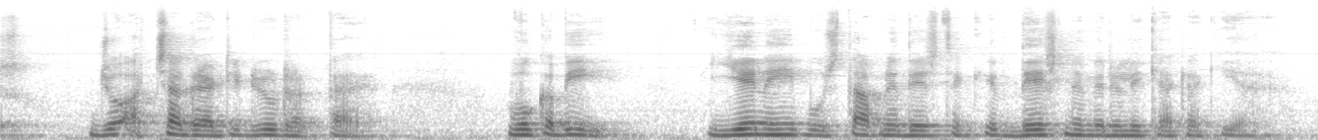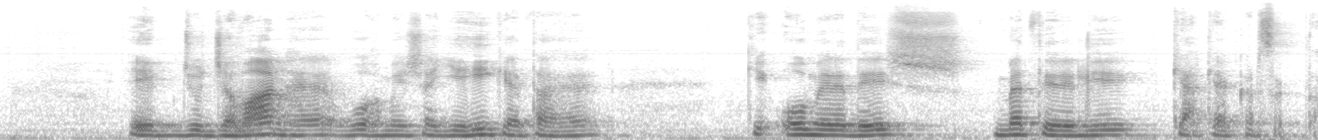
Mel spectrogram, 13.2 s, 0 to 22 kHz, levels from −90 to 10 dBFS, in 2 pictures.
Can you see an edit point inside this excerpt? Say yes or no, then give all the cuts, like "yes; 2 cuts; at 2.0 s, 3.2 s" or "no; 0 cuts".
no; 0 cuts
